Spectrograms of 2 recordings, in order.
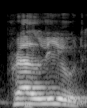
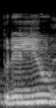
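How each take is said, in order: First: The first syllable has a short 'e' vowel. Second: The first syllable has a long 'ee' vowel. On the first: The speaker calls it right. "इसको हमको पढ़ना चाहिए प्रेल्यूड" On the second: The speaker calls it wrong. "इसको प्रील्यूड नहीं पढ़ना चाहिए"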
